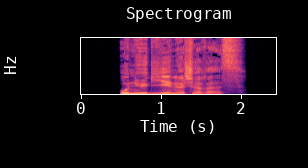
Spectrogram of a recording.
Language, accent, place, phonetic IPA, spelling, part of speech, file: German, Germany, Berlin, [ˈʊnhyˌɡi̯eːnɪʃəʁəs], unhygienischeres, adjective, De-unhygienischeres.ogg
- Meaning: strong/mixed nominative/accusative neuter singular comparative degree of unhygienisch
